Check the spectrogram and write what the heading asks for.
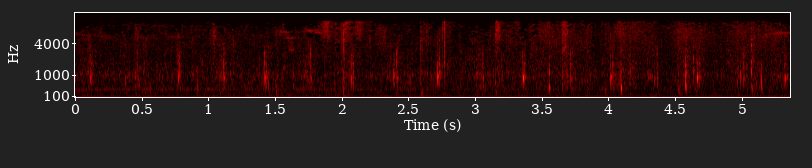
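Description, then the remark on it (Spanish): A horse-drawn carriage moves along a street lined with Georgian-style terraced houses, hooves clip-clopping in a steady, even rhythm of sharp knocks over a constant rumble of wheels, with a faint low hum beneath. “Un carruaje circula por una calle con casas adosadas de estilo georgiano.”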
